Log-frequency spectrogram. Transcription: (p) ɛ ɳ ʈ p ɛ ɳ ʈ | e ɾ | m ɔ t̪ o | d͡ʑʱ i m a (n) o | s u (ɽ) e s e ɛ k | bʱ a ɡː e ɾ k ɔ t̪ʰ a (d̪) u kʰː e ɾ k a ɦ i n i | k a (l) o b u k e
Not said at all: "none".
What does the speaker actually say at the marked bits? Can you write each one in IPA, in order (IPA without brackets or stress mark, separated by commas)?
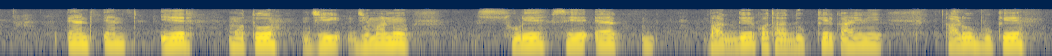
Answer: p, n, ɽ, d̪, ɽ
